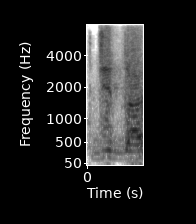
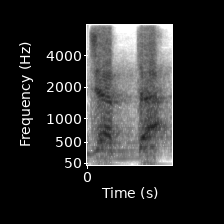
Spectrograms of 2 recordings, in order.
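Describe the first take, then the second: First: The first vowel is i. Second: The first vowel is a. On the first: The speaker calls it wrong. "ജിദ്ദ എന്നേ പറയുള്ളൂ" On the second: The speaker calls it right. "മാമ എന്നുള്ള അർത്ഥത്തിനുള്ള ജദ്ദ"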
